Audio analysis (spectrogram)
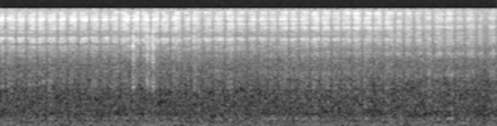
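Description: A colored pencil rubs shading strokes across a tan toned paper page of a spiral sketchbook. The sound is a steady, soft, continuous scratchy rubbing with bright hiss and a low background hum. It stays at an even, quiet level throughout.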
